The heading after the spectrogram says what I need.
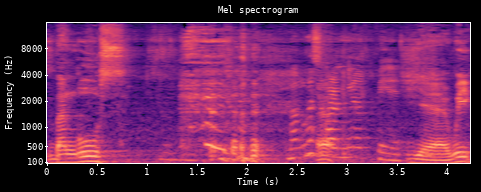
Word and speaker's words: bangus: Help me out with the pronunciation. Bangus. Bangus.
